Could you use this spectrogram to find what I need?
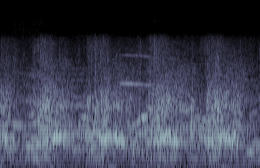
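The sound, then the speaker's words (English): Crowd cheering at Mitt Romney's New Hampshire headquarters after his Republican primary win, a loud, continuous roar of shouting voices and whoops with a little applause underneath. “Cheers erupting at Mitt Romney's New Hampshire headquarters as the former Massachusetts governor cruised to an easy victory in the Republican primary there.”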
